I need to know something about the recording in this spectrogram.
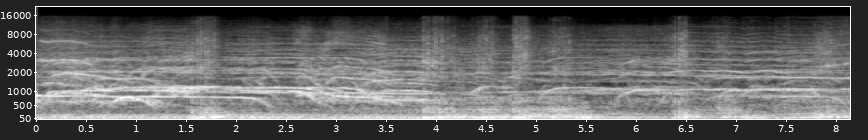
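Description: A crowd cheering and screaming in many overlapping, rising and falling high cries, with a brass band playing low notes and drum underneath.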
